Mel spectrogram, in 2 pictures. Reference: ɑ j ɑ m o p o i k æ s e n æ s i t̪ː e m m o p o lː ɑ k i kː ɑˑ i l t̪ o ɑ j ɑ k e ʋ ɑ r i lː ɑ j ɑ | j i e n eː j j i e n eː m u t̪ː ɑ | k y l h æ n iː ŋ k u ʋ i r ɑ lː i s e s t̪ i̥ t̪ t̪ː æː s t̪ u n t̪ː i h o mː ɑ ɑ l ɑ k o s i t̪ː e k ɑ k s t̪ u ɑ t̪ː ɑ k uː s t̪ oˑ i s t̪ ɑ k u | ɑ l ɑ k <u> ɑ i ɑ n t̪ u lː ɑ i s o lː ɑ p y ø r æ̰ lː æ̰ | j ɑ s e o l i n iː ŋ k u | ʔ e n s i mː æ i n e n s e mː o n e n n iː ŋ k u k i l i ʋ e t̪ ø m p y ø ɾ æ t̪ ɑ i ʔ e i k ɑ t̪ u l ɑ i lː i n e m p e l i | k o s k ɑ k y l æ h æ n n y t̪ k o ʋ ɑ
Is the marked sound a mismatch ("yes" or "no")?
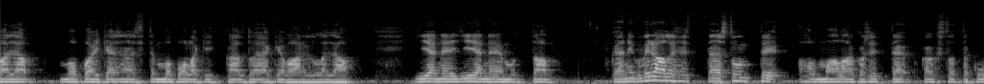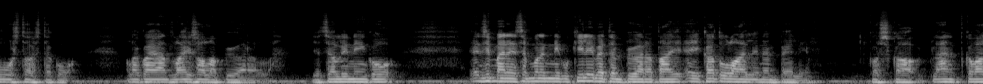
yes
